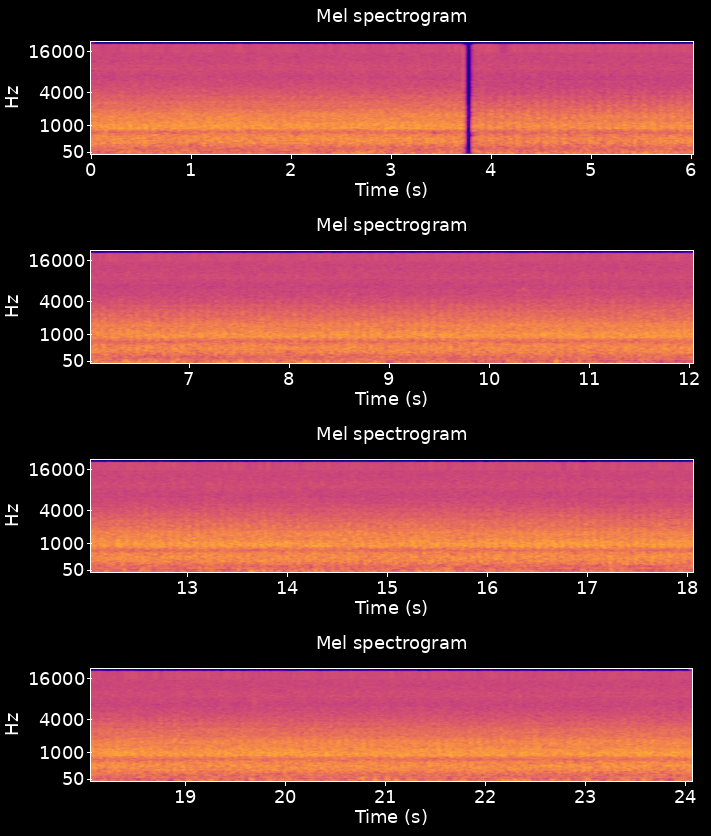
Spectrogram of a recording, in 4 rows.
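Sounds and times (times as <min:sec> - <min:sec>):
ceiling fan whooshing hum: 0:00.0 - 0:24.0.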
